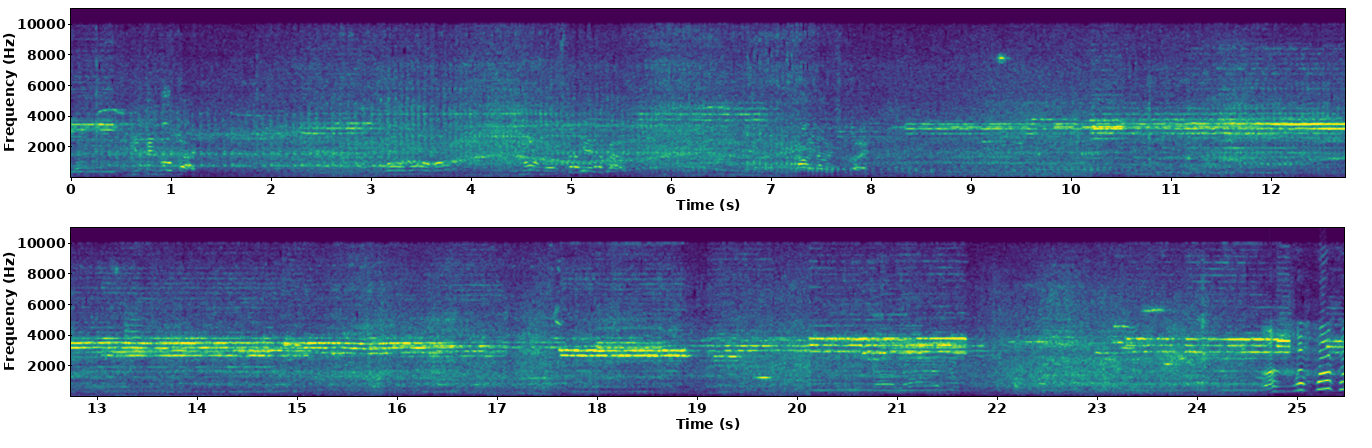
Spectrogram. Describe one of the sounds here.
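Car horns honk repeatedly in dense traffic.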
